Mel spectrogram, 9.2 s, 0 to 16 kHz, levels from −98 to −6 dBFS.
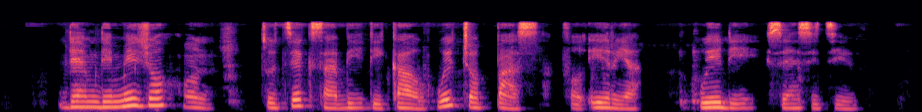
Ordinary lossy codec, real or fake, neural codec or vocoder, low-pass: none; real; none; 7.2 kHz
